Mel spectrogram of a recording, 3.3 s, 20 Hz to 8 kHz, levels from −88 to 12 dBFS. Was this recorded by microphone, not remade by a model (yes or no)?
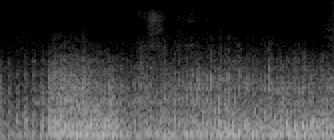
yes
